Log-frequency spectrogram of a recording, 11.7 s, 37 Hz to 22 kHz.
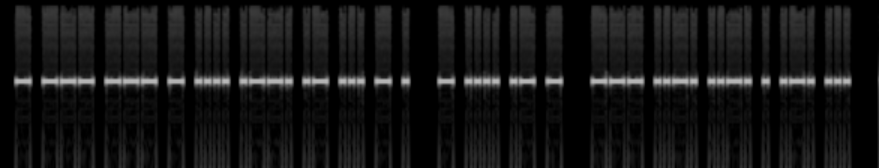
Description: Morse code, heard as a keyed tone, about 20 wpm, 1000 Hz. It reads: TOOTHPASTE THAT OFFERS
